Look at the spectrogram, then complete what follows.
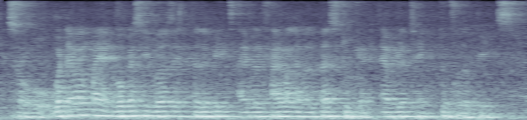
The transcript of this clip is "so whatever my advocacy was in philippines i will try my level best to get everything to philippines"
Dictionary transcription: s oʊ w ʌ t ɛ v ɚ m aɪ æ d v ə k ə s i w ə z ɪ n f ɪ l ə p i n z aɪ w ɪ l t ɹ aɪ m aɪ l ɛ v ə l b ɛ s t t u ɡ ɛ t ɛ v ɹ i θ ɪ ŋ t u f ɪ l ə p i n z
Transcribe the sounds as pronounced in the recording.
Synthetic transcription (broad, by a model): s oʊ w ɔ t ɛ v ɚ m aɪ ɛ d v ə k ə s i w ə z ɪ n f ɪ l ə p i n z aɪ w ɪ l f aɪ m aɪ l ɛ v ə l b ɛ s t t u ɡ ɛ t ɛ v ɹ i t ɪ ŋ t u f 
